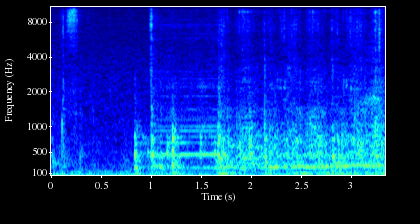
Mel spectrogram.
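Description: A Bernina sewing machine fitted with jeans foot #8 and a height compensating tool stitches over bulky denim seams, a steady close mechanical whir with small knocks as the fabric feeds through.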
